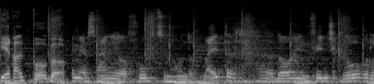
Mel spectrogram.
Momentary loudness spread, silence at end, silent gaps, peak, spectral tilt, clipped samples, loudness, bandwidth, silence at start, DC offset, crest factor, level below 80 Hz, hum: 3 LU; 0 s; none; -12 dBFS; -6 dB/octave; under 0.1%; -29 LUFS; 16 kHz; 0 s; under 0.1%; 16 dB; -38 dBFS; none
